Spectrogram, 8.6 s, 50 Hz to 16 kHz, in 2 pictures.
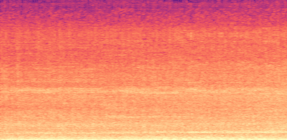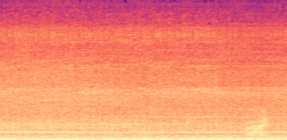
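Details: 1963 Plymouth Valiant idling after sitting 18 years, oil popping from the old exhaust: steady, even beat over a low rumble, no knocking or stumbling; it runs fine.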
